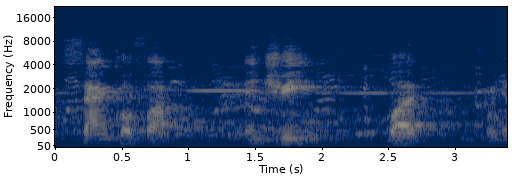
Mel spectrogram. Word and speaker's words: Sankofa: And it's pronounced Sankofa in tree, but when you have a Canadian dialect, you'll say Sankofa.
